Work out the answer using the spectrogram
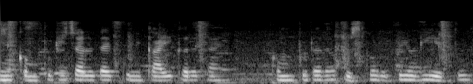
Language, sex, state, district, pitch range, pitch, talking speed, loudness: Marathi, female, Maharashtra, Gondia, 195-210 Hz, 200 Hz, 165 wpm, -17 LUFS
